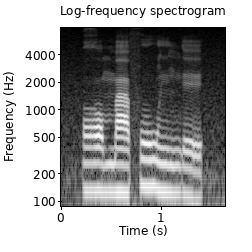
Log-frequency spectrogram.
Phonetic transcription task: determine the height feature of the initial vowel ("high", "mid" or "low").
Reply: mid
